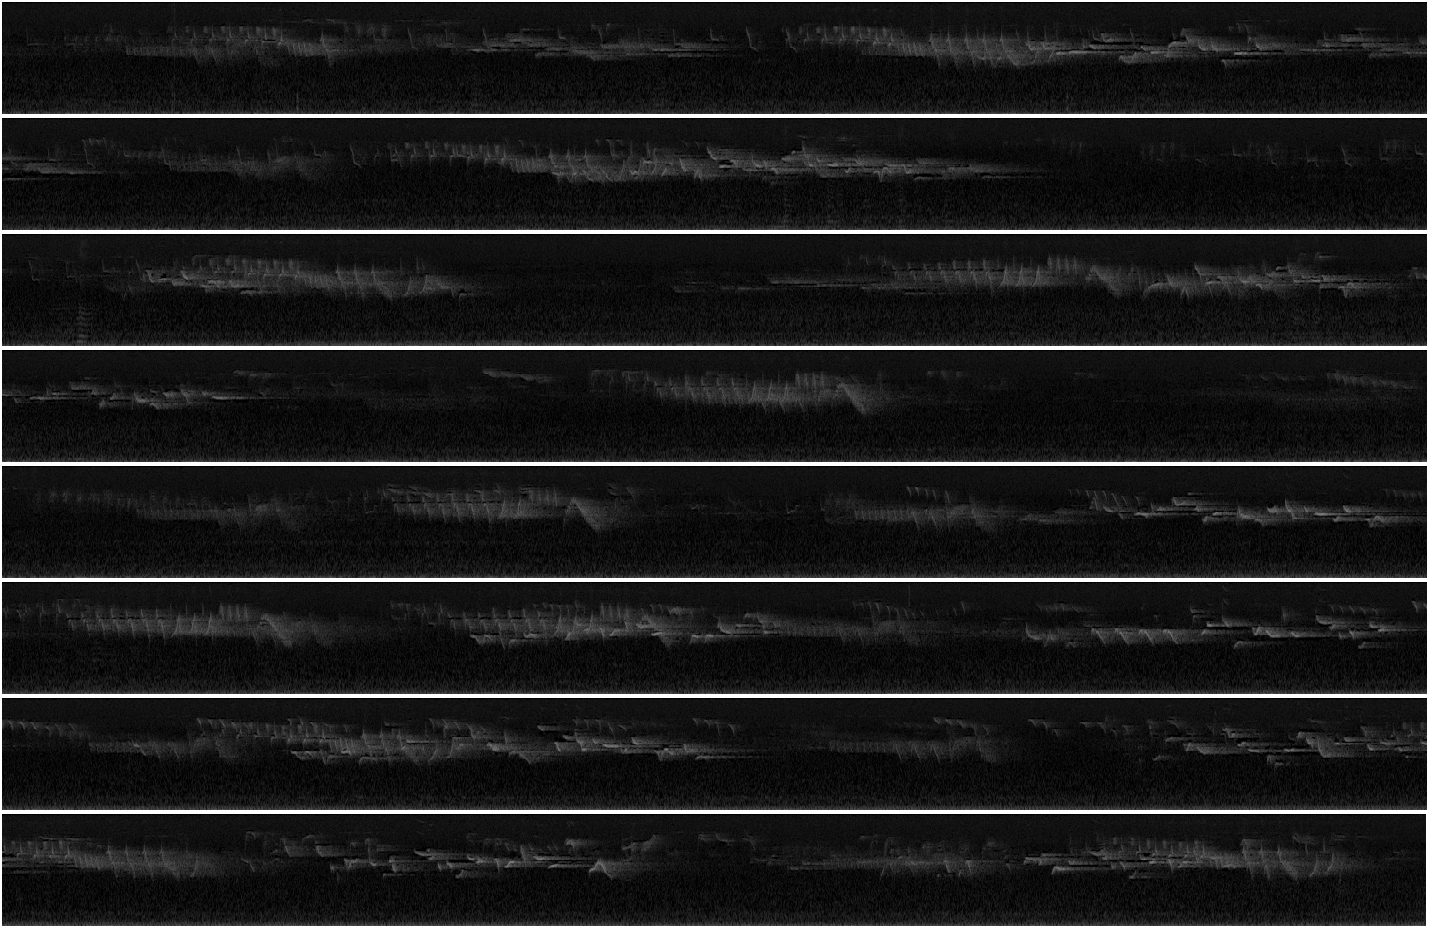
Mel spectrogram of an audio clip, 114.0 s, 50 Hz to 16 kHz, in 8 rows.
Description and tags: ATM-LES-CIST-1,50
Pine forest ambient from Czech. Recorded in summer with ZOOM H4n.
ambient, birds, czech, forest, insects, pine, summer, wind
